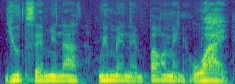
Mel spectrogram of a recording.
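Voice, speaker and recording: A man's voice: a little high, little pitch movement, a little fast, mellow. Kenyan man speaking earnestly at a forum. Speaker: forum participant. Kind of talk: impromptu speech at a youth forum.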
